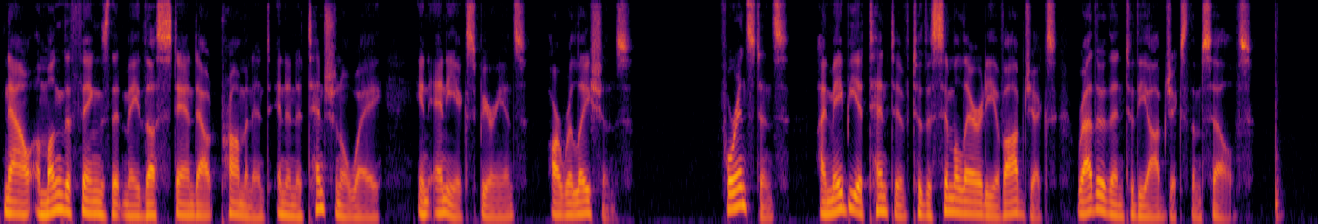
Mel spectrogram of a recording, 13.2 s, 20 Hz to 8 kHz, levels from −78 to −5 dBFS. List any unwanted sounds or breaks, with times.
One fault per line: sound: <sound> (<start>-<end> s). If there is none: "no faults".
sound: thud (12.7-12.9 s)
